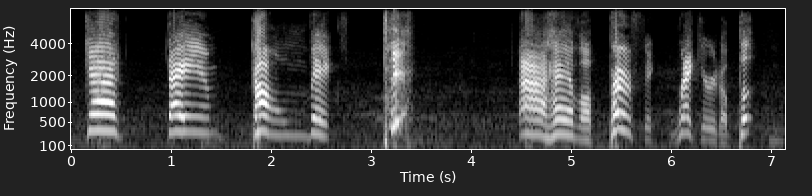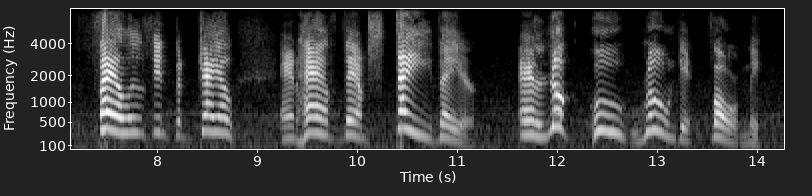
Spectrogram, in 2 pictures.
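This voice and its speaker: In a cartoonish character voice, a man speaks at an extremely high pitch and a very slow pace, with long, frequent pauses. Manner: gruff, angry.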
